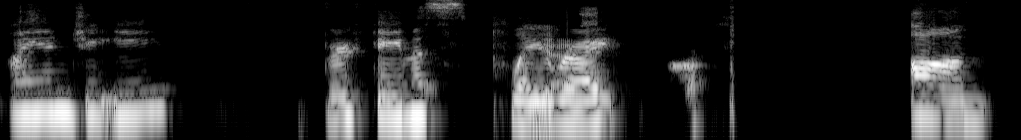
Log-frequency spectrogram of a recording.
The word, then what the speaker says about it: Inge: But this was a William Ing. Is that how you pronounce his name? Inge?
